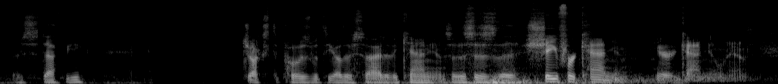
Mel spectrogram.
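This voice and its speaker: On a very clean recording with a silent background, a man with an American accent and a very deep, low pitch speaks at a moderate pace, somewhat breathy, with ordinary pitch variation. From eastern United States. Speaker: travel vlogger. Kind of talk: casual travel vlog narration. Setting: outdoors. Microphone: camera built-in mic, no microphone.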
